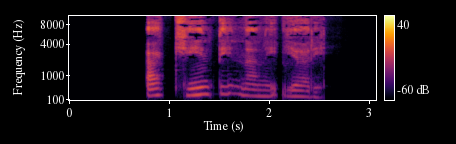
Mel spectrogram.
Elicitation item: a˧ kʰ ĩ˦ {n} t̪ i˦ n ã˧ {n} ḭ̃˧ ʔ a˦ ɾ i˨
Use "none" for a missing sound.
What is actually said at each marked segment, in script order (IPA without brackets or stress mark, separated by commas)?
n, n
